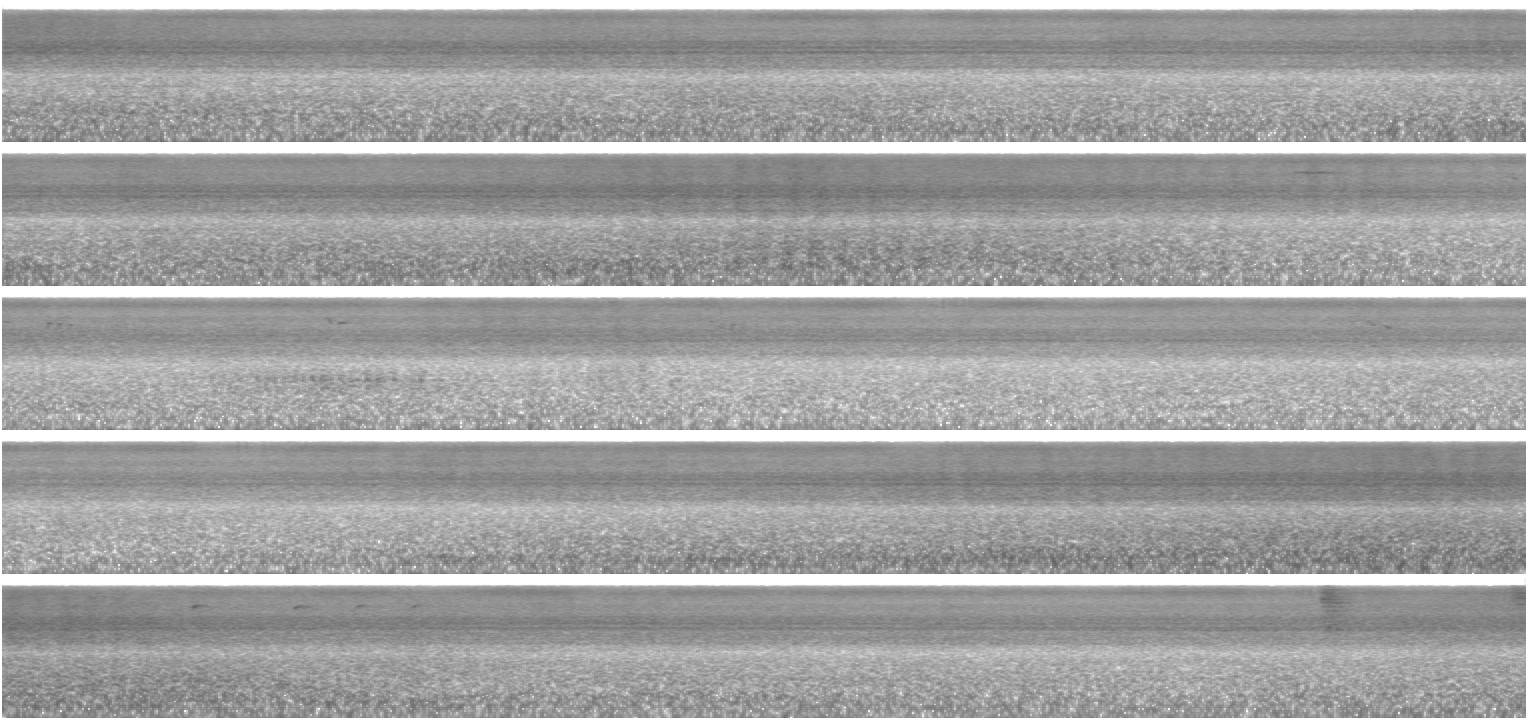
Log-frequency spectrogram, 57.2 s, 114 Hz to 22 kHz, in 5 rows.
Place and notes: Stinging Nettle Trail, Ballwin, Missouri, USA - Stinging Nettle Freight Train
Stinging Nettle Trail. Union Pacific freight train passing in the woods.
Missouri, United States of America, 27 September 2020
